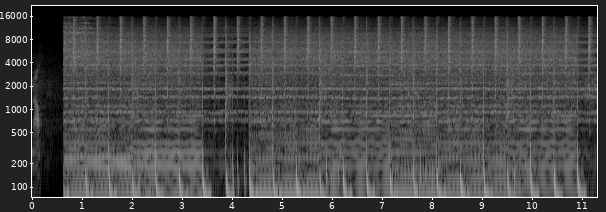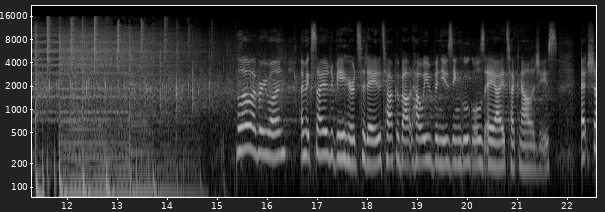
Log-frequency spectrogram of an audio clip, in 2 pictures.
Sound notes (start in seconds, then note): 11.0 applause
